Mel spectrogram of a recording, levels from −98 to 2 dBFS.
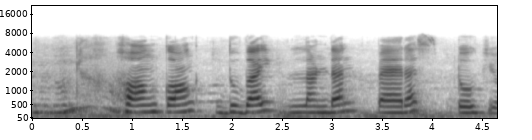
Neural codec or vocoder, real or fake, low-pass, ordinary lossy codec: none; real; none; none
